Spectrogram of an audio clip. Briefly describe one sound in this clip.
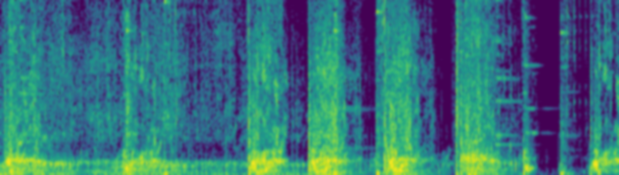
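Sword blows strike monsters in quick succession.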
